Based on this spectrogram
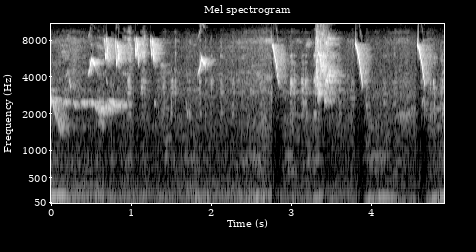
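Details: Sunbird known as kolibri ninja, from a recording for training birds to sing and chatter: a short high trill, then separate sharp descending chirps spaced about half a second apart over a soft low rumble.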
